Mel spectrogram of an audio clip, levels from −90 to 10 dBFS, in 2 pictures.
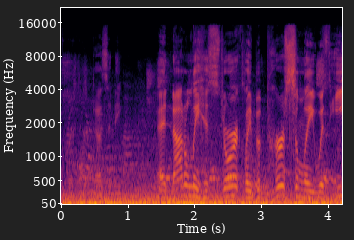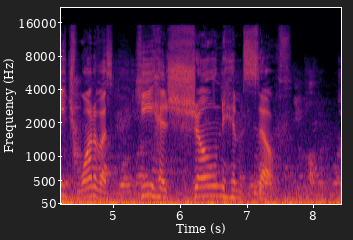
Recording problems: background chatter; noticeable; throughout; 4 voices, 10 dB below the speech
low rumble; noticeable; throughout; 20 dB below the speech

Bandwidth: 15 kHz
